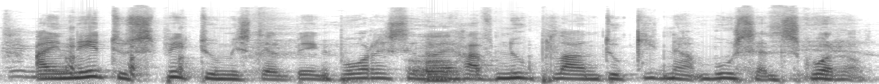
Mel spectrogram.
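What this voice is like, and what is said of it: Natasha from Bullwinkle accent. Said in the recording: “do your accent. ... My accent. ... she is Natasha. ... From Bullwinkle.”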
